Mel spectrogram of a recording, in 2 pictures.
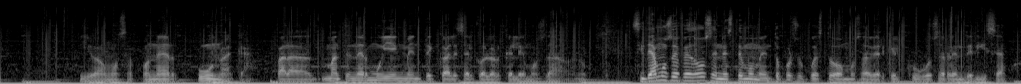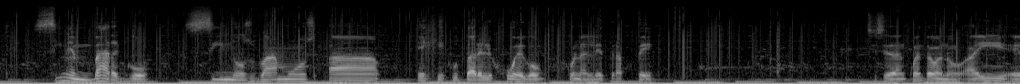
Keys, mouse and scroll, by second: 0.8-2.2 drag, 7.0 F12, 9.9 Escape, 17.9 p.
